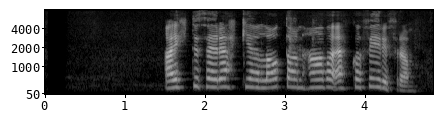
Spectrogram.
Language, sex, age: Icelandic, female, 40-49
